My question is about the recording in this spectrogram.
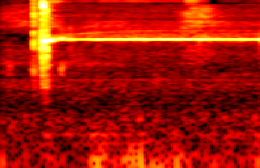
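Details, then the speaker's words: Electronic refrigerant leak detector tested with a little gas on a new Luxaire rooftop air conditioning unit (low pressure control stopping compressor): sharp beep then steady shrill alarm tone; leak found in condenser coil. Refrigerant leak detector alarm. "this is how it works you hear that I just put a little gas out to test it and you can get this on here okay just a little gas that's how I find a leak just electronic leak detector"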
